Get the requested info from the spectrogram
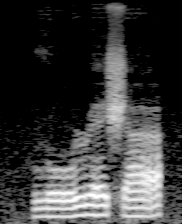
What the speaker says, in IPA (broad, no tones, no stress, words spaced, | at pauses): ðoɹɛʃa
